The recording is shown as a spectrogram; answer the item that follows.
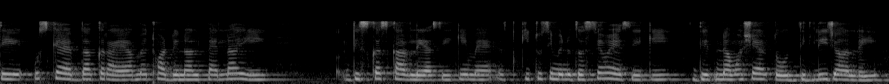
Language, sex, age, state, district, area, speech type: Punjabi, female, 18-30, Punjab, Shaheed Bhagat Singh Nagar, urban, spontaneous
